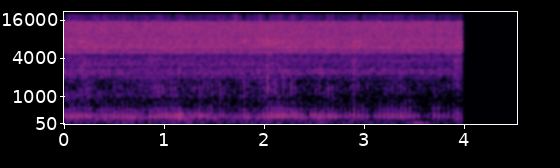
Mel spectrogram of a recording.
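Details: Nervous two-month-old male British Shorthair kitten purring and kneading on arrival day at its new home; a soft pulsing low rumble lasting four seconds, then silence.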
